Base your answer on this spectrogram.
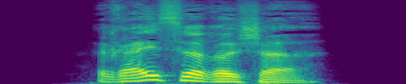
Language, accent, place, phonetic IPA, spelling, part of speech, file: German, Germany, Berlin, [ˈʁaɪ̯səʁɪʃɐ], reißerischer, adjective, De-reißerischer.ogg
- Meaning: 1. comparative degree of reißerisch 2. inflection of reißerisch: strong/mixed nominative masculine singular 3. inflection of reißerisch: strong genitive/dative feminine singular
